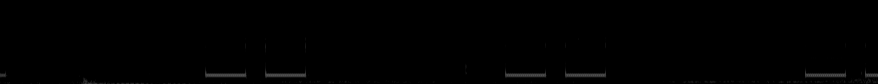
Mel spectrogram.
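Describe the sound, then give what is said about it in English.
A phone ringback tone plays in paired buzzy bursts, each double ring followed by a pause, repeating three times steadily over faint background hiss while the call waits to be answered. “Bell गई वो भी बहुत बड़ी बात है.”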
